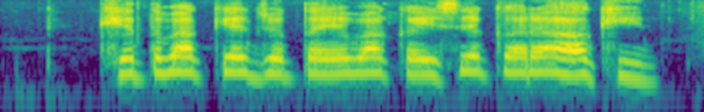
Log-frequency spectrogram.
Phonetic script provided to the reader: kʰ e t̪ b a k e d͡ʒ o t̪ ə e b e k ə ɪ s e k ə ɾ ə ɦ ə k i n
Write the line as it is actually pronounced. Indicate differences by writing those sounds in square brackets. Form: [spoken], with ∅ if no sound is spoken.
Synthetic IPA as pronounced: kʰ e t̪ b a k e d͡ʒ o t̪ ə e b [a] k ə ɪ s e k ə ɾ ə ɦ ə [kʰ] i n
